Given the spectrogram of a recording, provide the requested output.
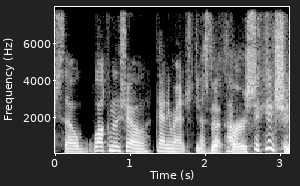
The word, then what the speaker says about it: Rensch: He is and I I wrote this when we signed his book he didn't never heard this before which was shocking that wrench rhymes with mench, okay?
